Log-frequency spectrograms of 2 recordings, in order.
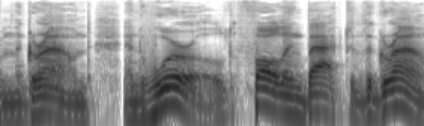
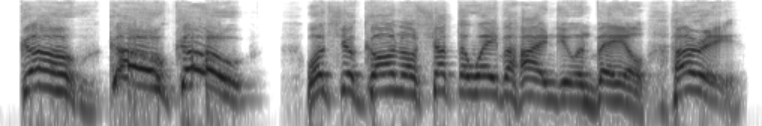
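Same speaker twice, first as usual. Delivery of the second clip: shrill, very high, loud terrified shriek; 6 dB louder than usual. Reading Bob's line as he urges the narrator to go: shrieking in bone-deep terror. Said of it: "bone-deep terror in his voice".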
